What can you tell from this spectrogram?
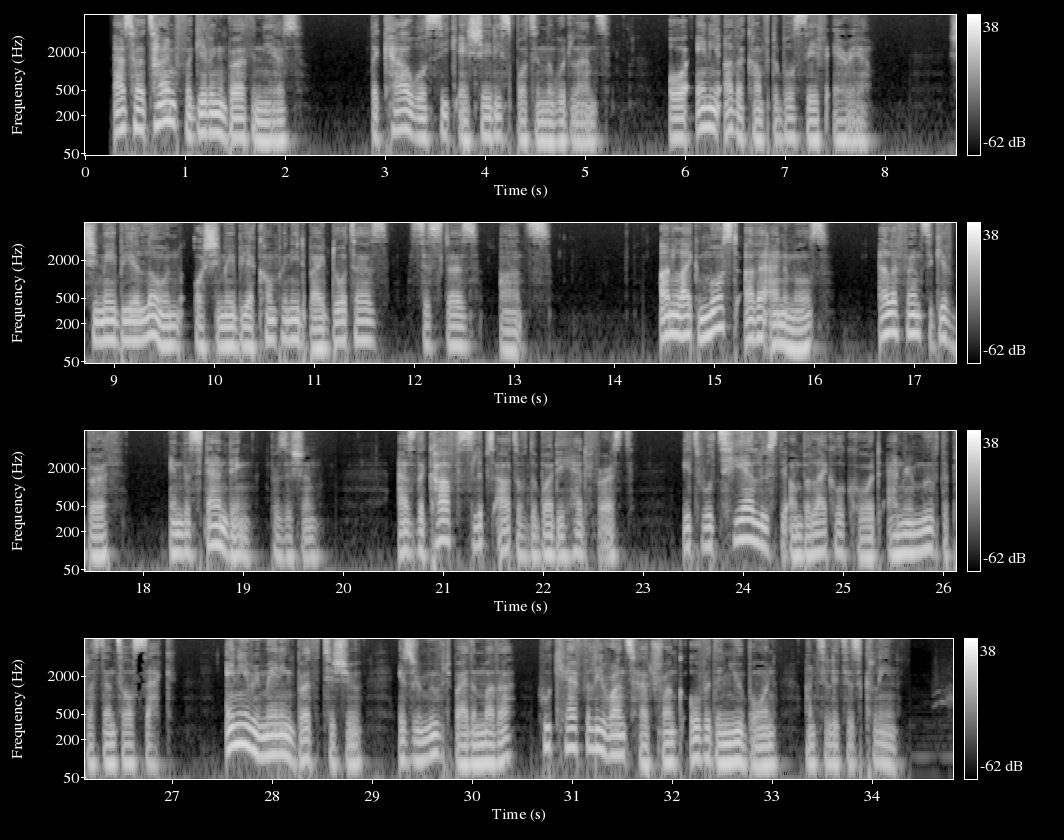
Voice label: African

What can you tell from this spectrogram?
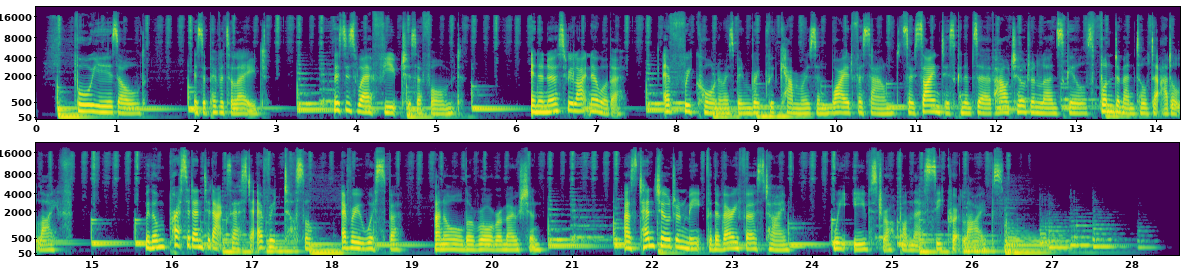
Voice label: Narrative Doc

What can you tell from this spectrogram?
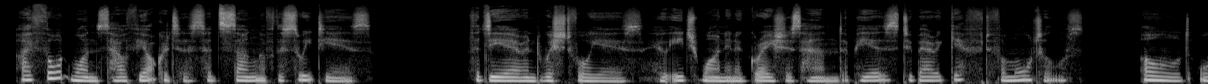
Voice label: Audiobook; 20s-30s; Female; Welsh

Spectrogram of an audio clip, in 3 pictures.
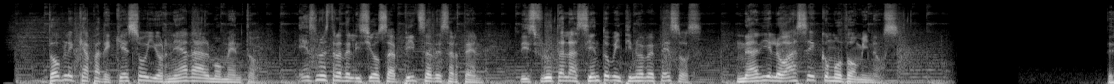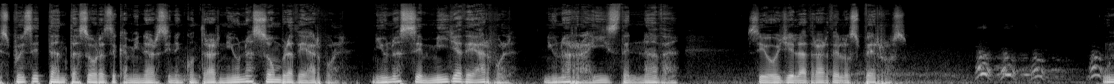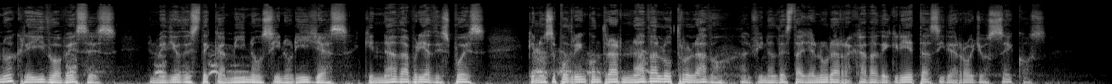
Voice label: Spanish

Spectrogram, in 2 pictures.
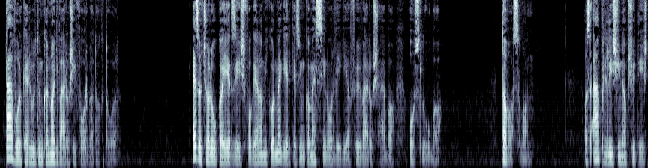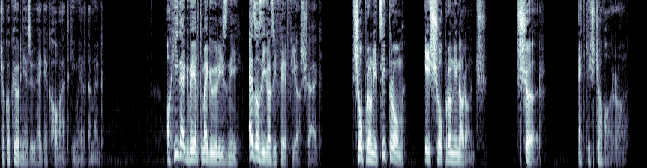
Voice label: Hungarian, Male, 20s-30s; Eastern European

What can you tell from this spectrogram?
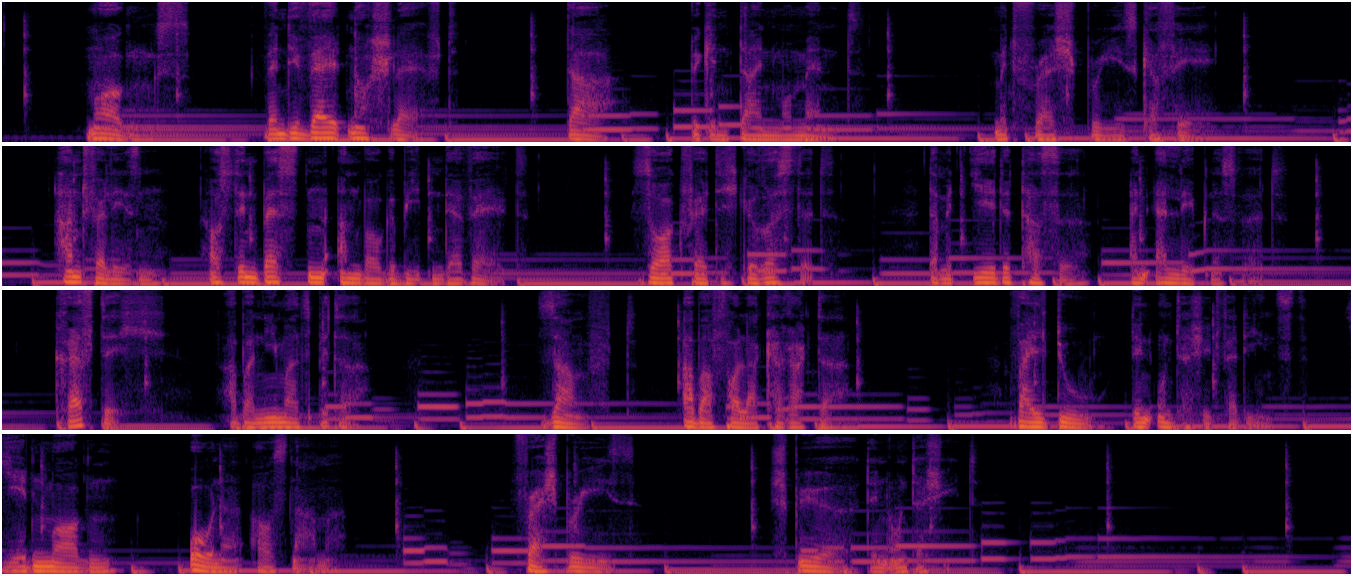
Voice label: German

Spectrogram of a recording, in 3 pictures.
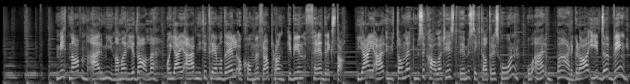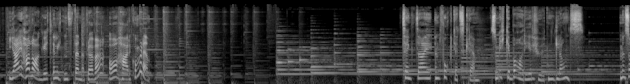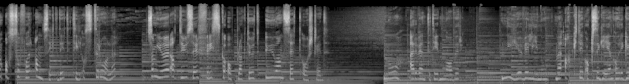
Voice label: Norwegian

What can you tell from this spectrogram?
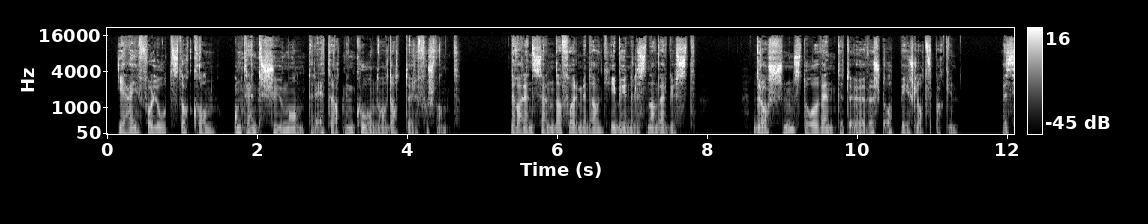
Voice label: Norwegian

